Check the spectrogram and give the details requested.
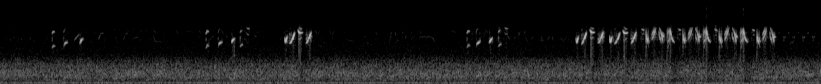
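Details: Three-year-old North African goldfinch singing on a spring day in the north-west mountains of Tunisia: scattered short chirps, then a dense, fast, liquid twittering run near the end, with other wild birds nearby.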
